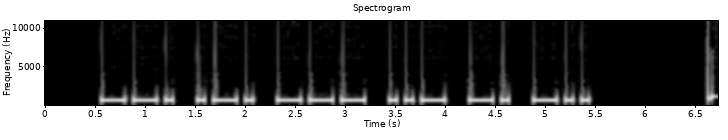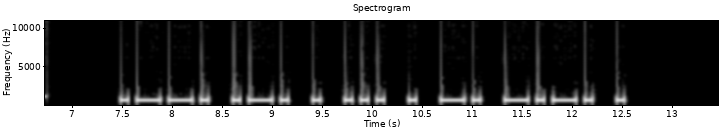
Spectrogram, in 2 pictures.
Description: Morse code, heard as a keyed tone, about 15 wpm, 700 Hz. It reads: GROUND PRESENCE
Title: Sets of 3 Words - New Word Drill - 15wpm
